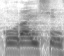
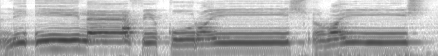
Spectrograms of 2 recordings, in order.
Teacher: যখন আপনি থামবেন, মানে আয়াতের শেষে থাকে, তখন আপনাকে এটাকে একালিফ টান দিতে হয়। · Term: মাদ্দি লিন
